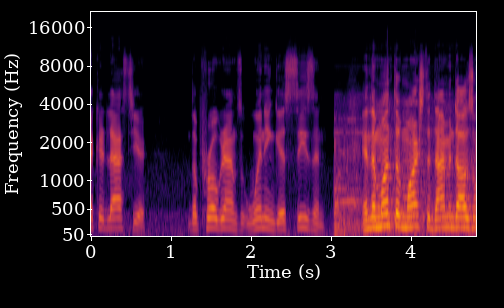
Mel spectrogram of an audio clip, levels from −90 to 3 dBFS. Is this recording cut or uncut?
cut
